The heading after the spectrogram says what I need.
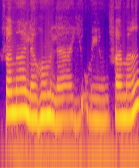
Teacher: ماں کو to count stretch کیجیے گا ماں موٹا نہیں کیجیے گا ماں جیسے ایک دم نارمل رکھیے گا میں بھی نہیں میں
